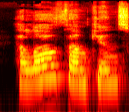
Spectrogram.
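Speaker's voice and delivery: cheerful call. Reading a story where a voice calls to a passer-by, cheery cry. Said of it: "cried a cheery voice".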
